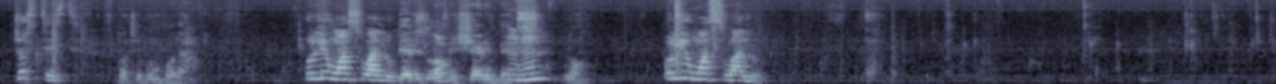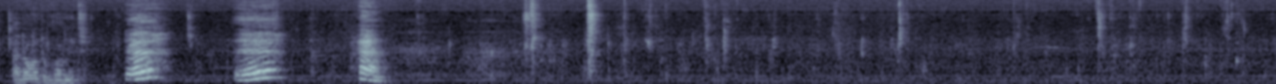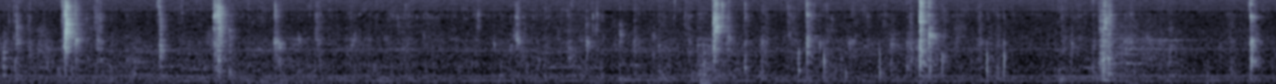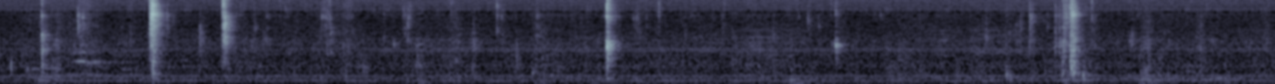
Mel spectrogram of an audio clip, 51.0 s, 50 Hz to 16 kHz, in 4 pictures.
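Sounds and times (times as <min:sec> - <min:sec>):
wet chewing and mouth smacks: 0:07.9 - 0:12.9, 0:14.5 - 0:14.9, 0:17.2 - 0:51.0.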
